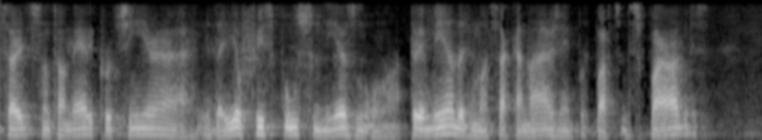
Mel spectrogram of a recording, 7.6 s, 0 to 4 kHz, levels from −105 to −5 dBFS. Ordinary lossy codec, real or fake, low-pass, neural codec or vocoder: AAC, 16 kbps; fake; 3.6 kHz; codec, 16 kHz, 1 kbps, FunCodec, trained on LibriTTS, 50 frames a second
